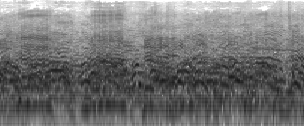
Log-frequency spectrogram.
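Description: A group of young people's voices talking and shouting over one another, excited and lively, close to the microphone.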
